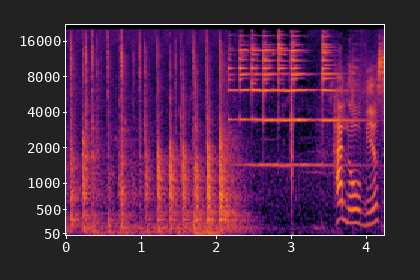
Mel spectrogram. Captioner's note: loud hammering, ringing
